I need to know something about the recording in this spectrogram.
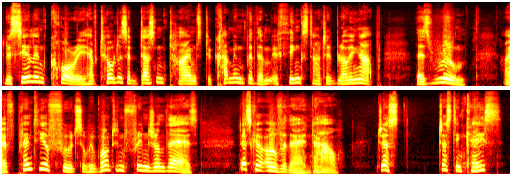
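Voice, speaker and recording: A man's voice: on the high side, big pitch swings, moderate pace, hardly any pauses, darkish tone, no room sound, clean studio sound, voice pushed up. A man voicing an anxious, affectionate young wife who pleads with fire in an audiobook story. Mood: urgent pleading.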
